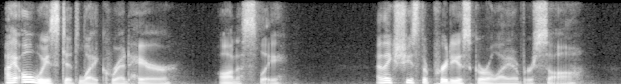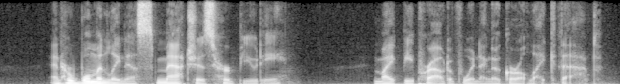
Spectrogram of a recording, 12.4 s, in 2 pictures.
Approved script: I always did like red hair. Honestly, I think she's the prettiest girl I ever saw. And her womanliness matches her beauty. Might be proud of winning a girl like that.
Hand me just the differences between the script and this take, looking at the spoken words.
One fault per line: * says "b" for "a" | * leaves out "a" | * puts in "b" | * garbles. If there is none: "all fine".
all fine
